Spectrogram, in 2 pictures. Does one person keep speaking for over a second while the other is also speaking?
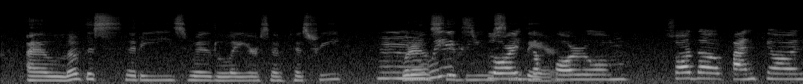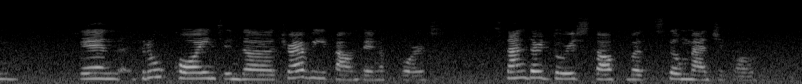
Yes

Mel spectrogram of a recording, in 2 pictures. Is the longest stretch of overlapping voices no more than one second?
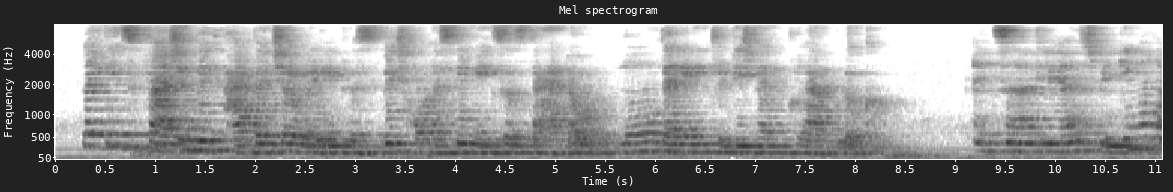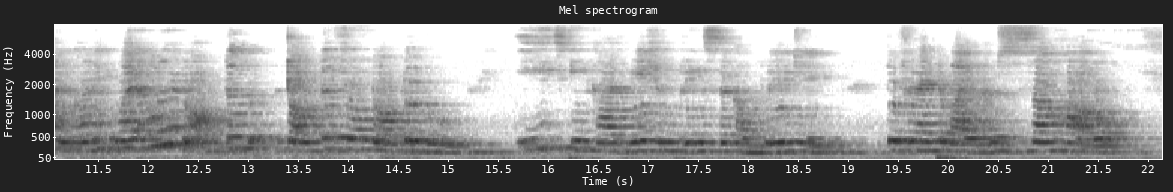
Yes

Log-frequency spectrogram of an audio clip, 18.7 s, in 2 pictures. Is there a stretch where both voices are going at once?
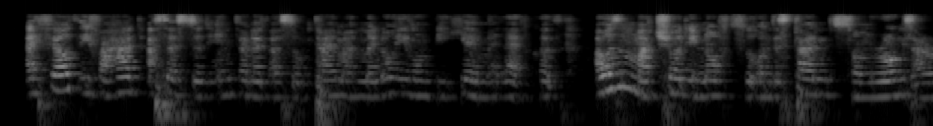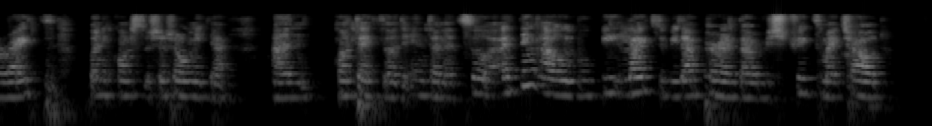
No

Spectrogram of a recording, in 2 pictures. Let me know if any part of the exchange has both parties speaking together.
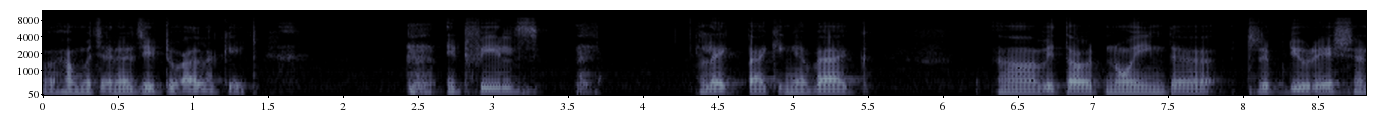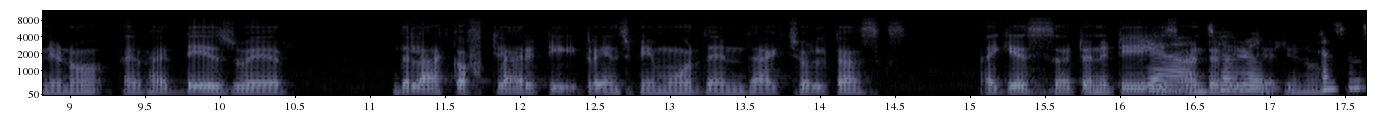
Yes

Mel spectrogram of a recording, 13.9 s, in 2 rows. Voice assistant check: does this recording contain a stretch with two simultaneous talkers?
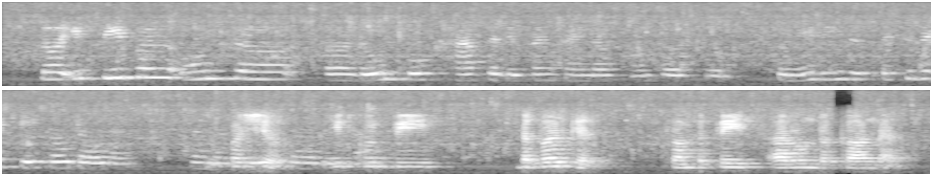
Yes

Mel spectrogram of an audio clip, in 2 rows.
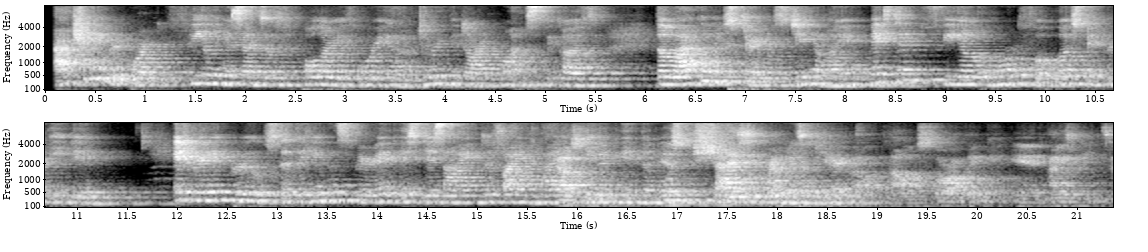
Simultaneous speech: Yes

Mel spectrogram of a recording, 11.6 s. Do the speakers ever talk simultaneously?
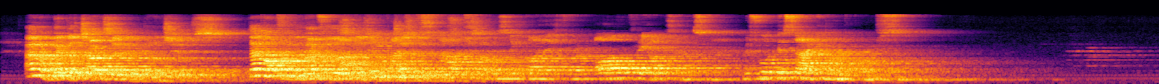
Yes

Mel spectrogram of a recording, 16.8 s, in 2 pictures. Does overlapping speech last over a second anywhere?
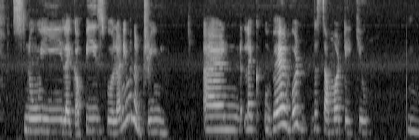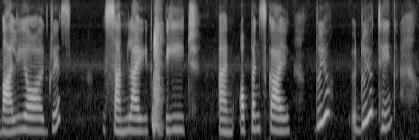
No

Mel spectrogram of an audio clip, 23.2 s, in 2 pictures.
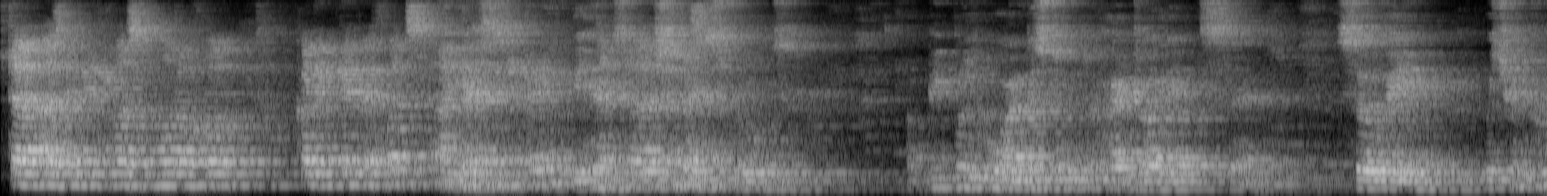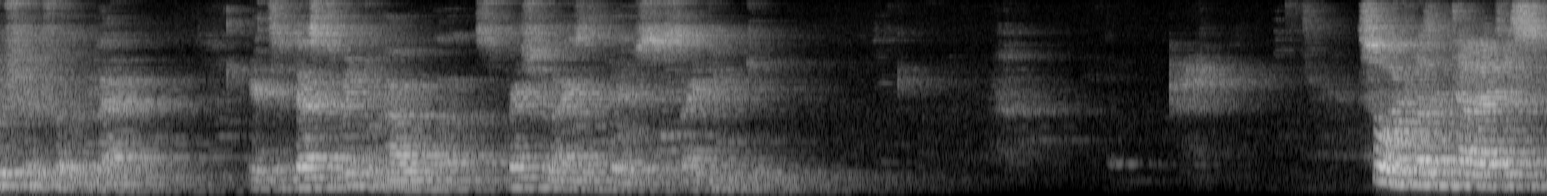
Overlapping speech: Yes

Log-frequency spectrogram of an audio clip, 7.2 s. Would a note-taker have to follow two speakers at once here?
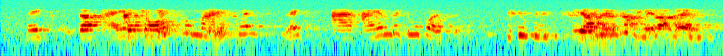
Yes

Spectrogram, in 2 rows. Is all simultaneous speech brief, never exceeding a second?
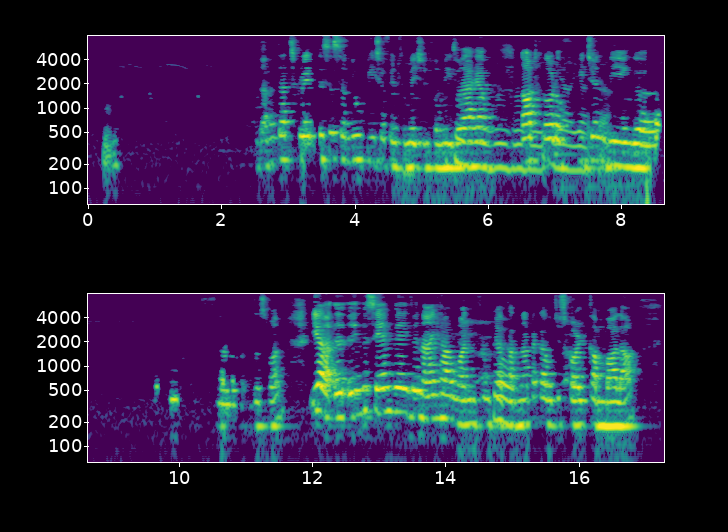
No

